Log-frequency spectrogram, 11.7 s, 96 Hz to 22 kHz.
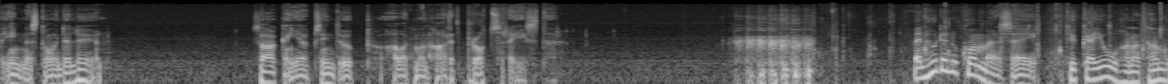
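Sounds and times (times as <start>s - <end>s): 
speech: 0.0s - 1.2s, 2.6s - 5.6s, 9.2s - 11.6s
horse whinnying: 7.2s - 8.5s
horse hoof clops: 7.3s - 11.6s.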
